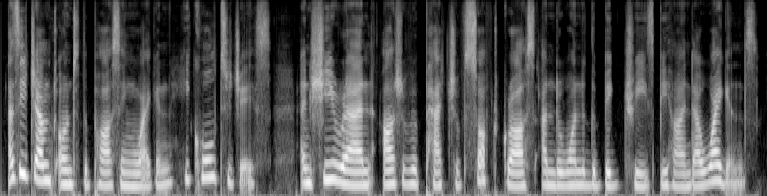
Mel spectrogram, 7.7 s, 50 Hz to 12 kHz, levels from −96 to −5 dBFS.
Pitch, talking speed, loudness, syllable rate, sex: 205 Hz, 240 wpm, -20 LUFS, 5.5 syllables/s, female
